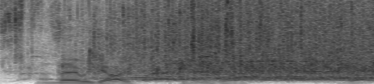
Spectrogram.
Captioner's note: blows whistle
